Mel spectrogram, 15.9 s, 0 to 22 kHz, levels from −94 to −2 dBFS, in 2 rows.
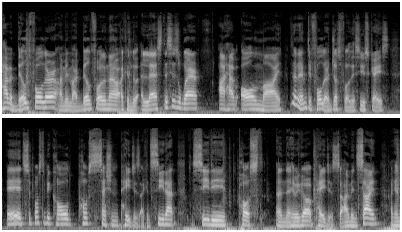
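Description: Right around 5.75 s there's a stream segment skipped: the audio lurches forward with a quick blip that's over by about 5.81 s, and what follows doesn't pick up where the sound left off. That abrupt jump is likely one chunk of a segmented stream failing to arrive, with the player just moving on to the next chunk, so a slice of the material in between simply never plays.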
